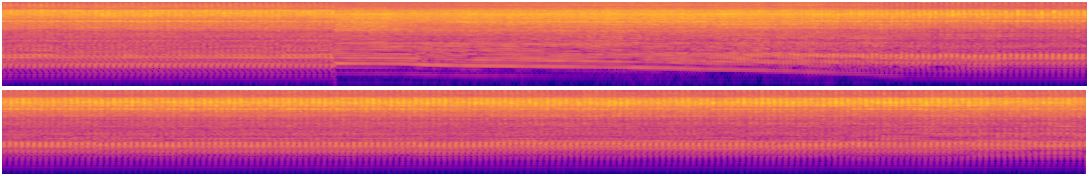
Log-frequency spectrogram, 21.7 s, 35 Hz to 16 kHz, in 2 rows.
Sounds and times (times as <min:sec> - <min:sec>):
Heavy engine (low frequency): 0:00.0 - 0:21.6.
